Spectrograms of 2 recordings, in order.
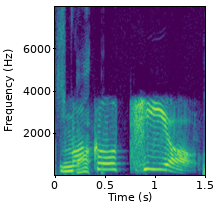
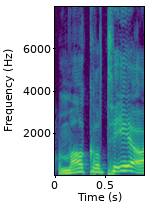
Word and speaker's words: Mukilteo: But we got in, I think it's pronounced Mukilteo, Washington. I think Mukilteo. – Mukilteo.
